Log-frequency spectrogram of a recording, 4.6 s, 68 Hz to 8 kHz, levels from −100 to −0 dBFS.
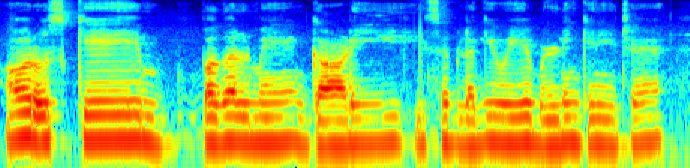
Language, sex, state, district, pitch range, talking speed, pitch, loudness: Hindi, male, Jharkhand, Ranchi, 140-150 Hz, 155 wpm, 145 Hz, -18 LUFS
